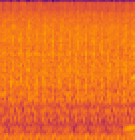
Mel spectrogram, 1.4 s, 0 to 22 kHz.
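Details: 6.4 Fummins 24V diesel with 5R110W transmission after torque converter replacement fixed stalling in gear: deep, even idle in Drive holds steady without sagging or stumbling, truck moves; normal idle in drive.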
